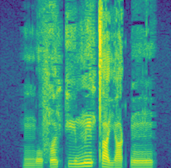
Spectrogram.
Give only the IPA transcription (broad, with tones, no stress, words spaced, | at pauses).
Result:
mo˨fã˨˦ ki˧mĩ˦ ta˦˨ja˨˦k͡pũ˧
